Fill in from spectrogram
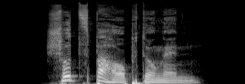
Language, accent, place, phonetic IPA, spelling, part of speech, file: German, Germany, Berlin, [ˈʃʊt͡sbəˌhaʊ̯ptʊŋən], Schutzbehauptungen, noun, De-Schutzbehauptungen.ogg
- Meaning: plural of Schutzbehauptung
